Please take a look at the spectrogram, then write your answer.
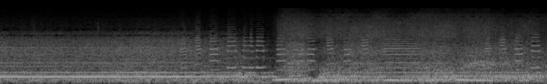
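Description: Loud race car engines roar and rev continuously, their pitch shifting and climbing partway through, with a horn-like tone and a busy, dense mix of sound underneath.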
